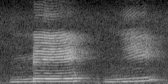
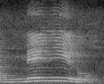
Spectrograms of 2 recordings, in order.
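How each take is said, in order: First: MENINO slowly split into ME, NI, NO; teacher sounding out ME... NI... NO; three separate syllables. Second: Said in the usual way. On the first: Shown as a demonstration. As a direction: say MENINO in three beats with pauses. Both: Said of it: "Três sílabas".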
